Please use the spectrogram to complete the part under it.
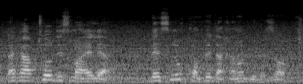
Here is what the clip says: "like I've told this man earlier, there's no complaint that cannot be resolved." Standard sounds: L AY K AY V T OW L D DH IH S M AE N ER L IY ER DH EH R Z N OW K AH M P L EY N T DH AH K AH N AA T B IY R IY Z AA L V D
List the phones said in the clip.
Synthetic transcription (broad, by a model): L AY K AY V T OW L D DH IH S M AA ER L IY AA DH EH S N OW K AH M P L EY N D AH K AH N AA T B IY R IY Z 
